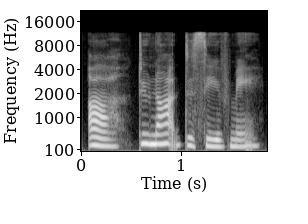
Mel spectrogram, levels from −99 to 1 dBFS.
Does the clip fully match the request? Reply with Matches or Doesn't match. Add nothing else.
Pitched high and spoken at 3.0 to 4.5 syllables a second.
Matches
